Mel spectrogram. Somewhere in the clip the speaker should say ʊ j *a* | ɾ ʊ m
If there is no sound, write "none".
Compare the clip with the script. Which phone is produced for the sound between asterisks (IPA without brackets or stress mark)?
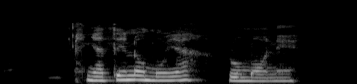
a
